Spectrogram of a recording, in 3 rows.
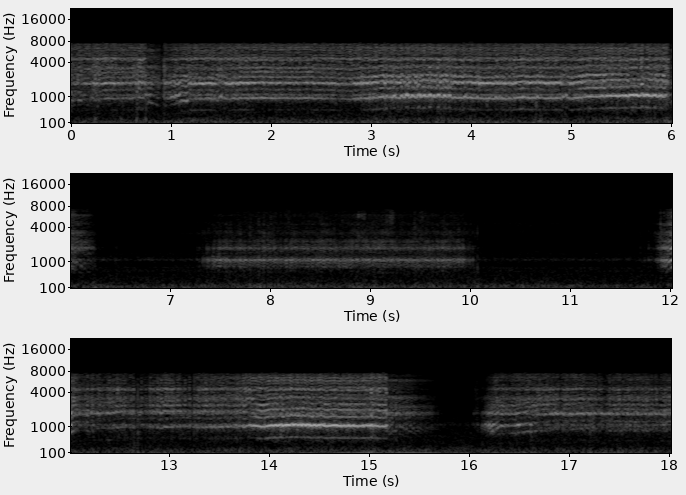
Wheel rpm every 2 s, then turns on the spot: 110, 120, 110, 20, 30, 10, 120, 80, 90.
6-10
